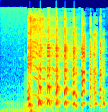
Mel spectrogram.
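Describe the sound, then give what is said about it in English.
A male cat on a table purrs loudly into the microphone, a rhythmic, pulsing rumble with a slightly voiced edge that starts abruptly and continues steadily, with no one talking. “the cat just jumped on the table”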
